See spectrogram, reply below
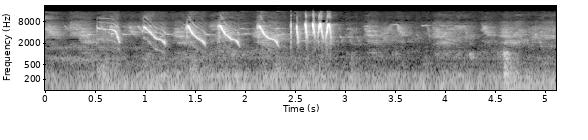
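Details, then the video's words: Ciblek gunung singing in the morning: a series of five loud, high whistles, each sliding steeply downward, then a quick burst of sharp buzzy trilled notes, followed by faint background chirps. "Suara Asli Ciblek Gunung Gacor Pagi Hari"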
